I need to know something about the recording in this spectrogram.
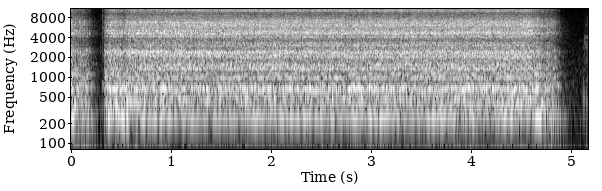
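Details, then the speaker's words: Vent fan permanent-magnet DC motor pulled from a trailer, run on bench power before repair: loud harsh high-pitched whir with rough hiss; worn noisy motor, owner plans to grease and tighten the bearings. "that probably sounds like your ceiling fan or your vent fan in your trailer. Most of the older ones sound like that, don't sound too good."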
